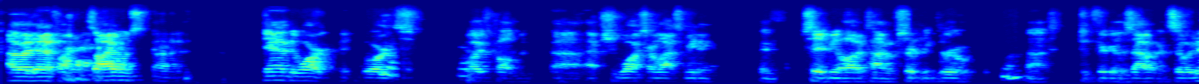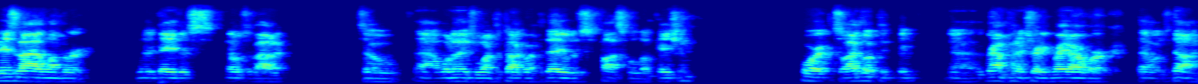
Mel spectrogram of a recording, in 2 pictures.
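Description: A man speaks calmly, heard through a meeting microphone.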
